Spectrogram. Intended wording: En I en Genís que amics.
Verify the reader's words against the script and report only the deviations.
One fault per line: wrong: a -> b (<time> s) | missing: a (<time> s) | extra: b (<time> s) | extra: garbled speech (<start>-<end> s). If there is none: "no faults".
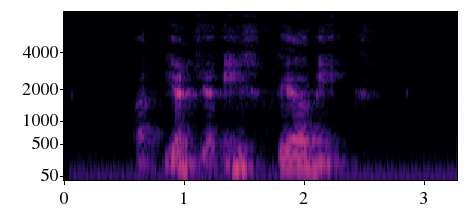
no faults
